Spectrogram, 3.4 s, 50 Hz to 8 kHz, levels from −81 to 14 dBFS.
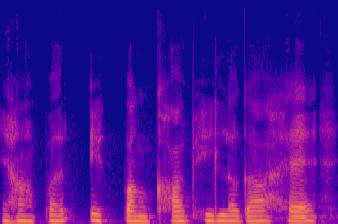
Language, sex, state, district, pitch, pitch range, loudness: Hindi, female, Jharkhand, Deoghar, 185 Hz, 175-190 Hz, -20 LUFS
